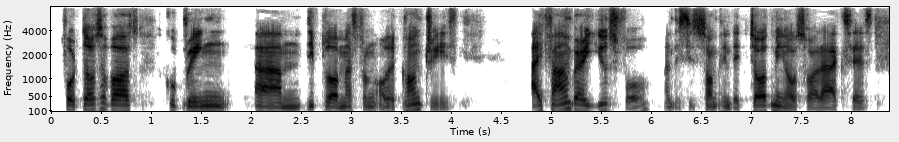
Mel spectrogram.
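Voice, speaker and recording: A man's voice: fairly low pitch, dry recording. Man from latin america, english speaker, earnest advice, dry muffled webinar sound. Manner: earnest, explanatory, frequent restarts. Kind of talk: career advice talk.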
